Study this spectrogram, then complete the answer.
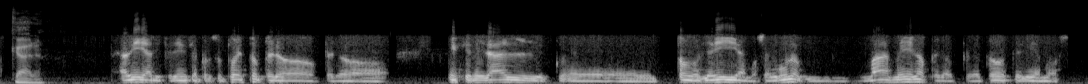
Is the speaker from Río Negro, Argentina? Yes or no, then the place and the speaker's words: no; Castelar, Buenos Aires Province, Argentina; de Castelar.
